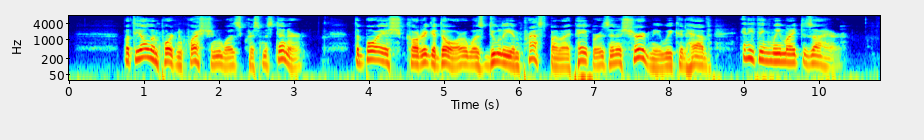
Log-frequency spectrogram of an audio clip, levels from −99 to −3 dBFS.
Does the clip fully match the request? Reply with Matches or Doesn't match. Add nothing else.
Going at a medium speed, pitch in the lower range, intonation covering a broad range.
Matches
